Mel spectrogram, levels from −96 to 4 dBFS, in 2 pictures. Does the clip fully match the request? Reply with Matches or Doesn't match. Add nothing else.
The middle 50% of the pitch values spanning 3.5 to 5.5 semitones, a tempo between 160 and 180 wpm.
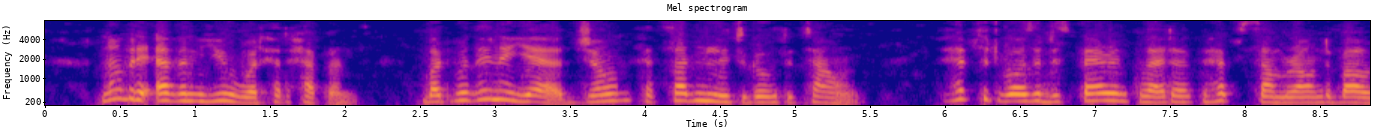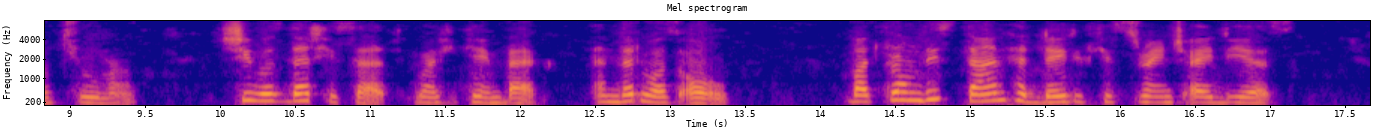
Matches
